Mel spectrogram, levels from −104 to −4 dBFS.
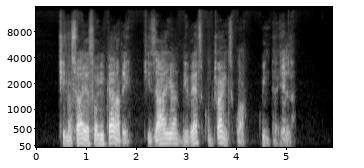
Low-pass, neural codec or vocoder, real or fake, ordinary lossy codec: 14.4 kHz; codec, 44.1 kHz, 3.4 kbps, Pupu-Codec; fake; AAC, 64 kbps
